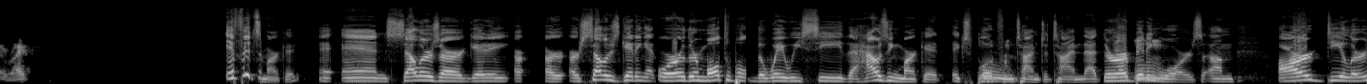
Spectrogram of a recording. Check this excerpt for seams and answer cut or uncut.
cut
